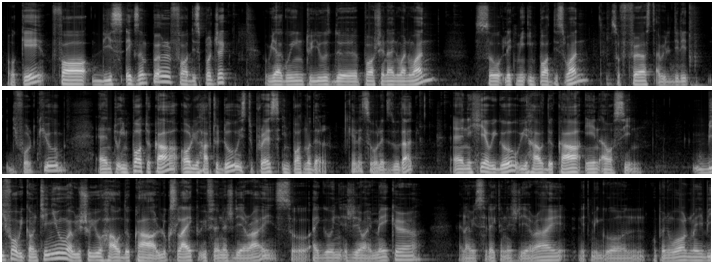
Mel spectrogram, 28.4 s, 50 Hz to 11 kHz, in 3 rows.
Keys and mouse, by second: 3.2-6.0 drag, 9.1 Delete, 16.7 click, 17.6 middle click, 25.7-27.8 drag.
